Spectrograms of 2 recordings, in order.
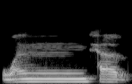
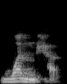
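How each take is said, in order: First: The n is held with a nasal hum. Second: The n is short and clear, unheld. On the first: The speaker calls it wrong. "এরকম পড়বো না, বিকজ গুণ না নাই" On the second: The speaker calls it right. "নুনটা ক্লিয়ার পড়বো, এন্ড হচ্ছে গুণটা ছাড়া"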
